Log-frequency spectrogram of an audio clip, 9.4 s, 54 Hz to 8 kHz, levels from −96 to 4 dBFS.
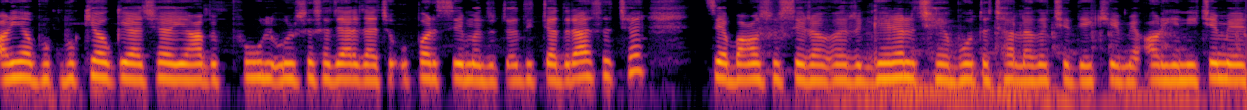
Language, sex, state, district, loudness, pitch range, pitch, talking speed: Maithili, female, Bihar, Darbhanga, -25 LUFS, 215-230 Hz, 220 Hz, 235 wpm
